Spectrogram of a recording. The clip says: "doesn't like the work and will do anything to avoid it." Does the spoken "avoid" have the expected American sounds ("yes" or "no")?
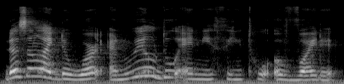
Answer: yes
